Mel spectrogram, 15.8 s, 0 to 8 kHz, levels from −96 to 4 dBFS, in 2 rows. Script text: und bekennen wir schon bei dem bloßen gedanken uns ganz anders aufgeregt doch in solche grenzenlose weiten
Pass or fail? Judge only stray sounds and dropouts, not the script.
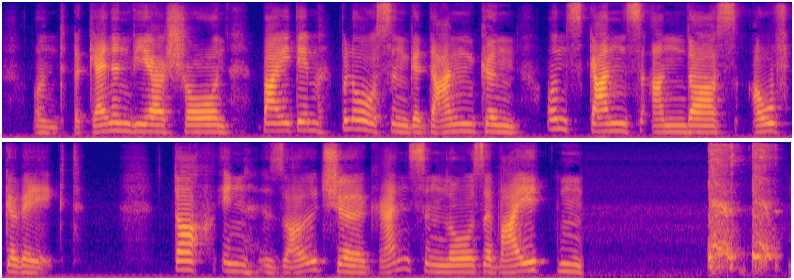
fail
